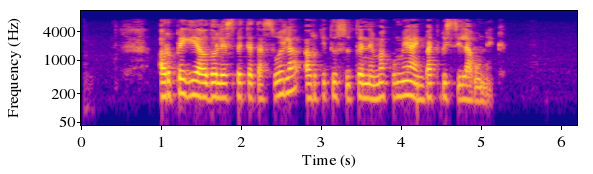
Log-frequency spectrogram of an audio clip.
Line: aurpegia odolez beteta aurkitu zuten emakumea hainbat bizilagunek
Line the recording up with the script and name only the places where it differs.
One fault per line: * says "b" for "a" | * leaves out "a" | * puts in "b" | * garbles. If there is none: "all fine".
* puts in "zuela"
